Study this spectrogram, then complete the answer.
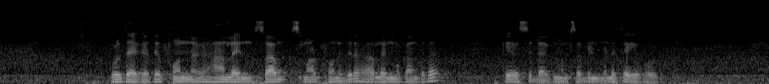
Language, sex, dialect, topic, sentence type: Kannada, male, Central, banking, question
